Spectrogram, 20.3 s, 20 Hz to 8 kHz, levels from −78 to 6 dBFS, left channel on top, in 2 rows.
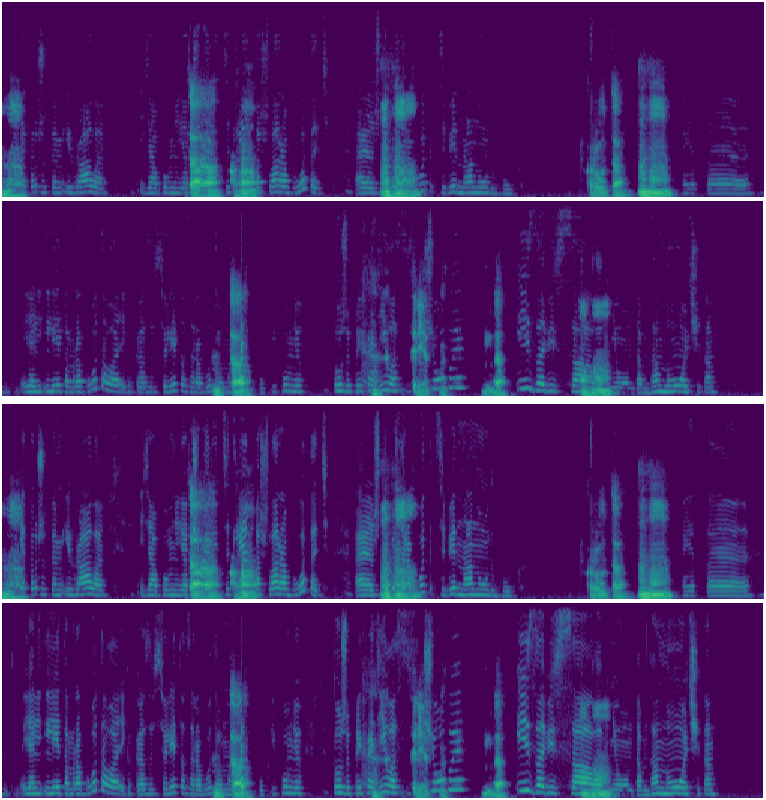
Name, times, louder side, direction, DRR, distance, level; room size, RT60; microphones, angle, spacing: voice 1, 0.0-1.4 1.8-4.2 4.6-5.5 5.8-6.8 9.1-13.4 13.9-14.2 14.6-16.3 17.0-19.7, right 5 dB, 55° right, 0.4 m, -37 dB
voice 2, 2.5-3.4 5.0-5.6 7.8-8.9 13.0-13.5 15.1-15.2 15.6-15.8 16.6-16.9 17.9-18.3, equal, 5° left, 0.5 m, -26 dB
3.7 x 2.7 x 3.1 m
head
